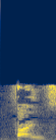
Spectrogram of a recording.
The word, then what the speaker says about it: Fiennes: Mais alors, et le nom de famille, se prononce comment, le nom Fiennes. De famille? Votre nom Fiennes. De famille? Fiennes.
